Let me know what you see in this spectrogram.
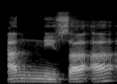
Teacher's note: dibaca masuk ke huruf berikutnya yaitu Nun ditandai nunnya ada tasdidnya Nun tasdid dibaca ghunah atau mendengung · Nun tasdid dibaca ghunah atau mendengung mendengung dua fathah Al tetapi karena bertemu dengan huruf hamzah dalam satu kata maka menjadi mad wajib muttasil dibaca panjang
